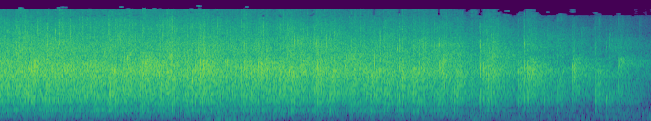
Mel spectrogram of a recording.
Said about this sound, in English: Come on, clap your hands all over the house. That's good stuff. That's good stuff.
